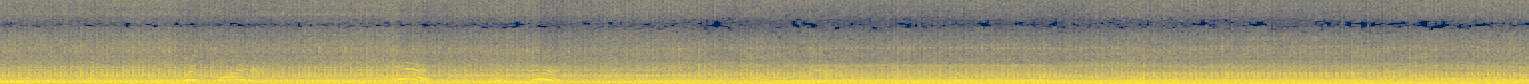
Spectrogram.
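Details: Diesel-engine-powered air compressor after removing a check valve so the pressure unloader works better: steady even diesel clatter, no sputter or hiss, unloader working; normal running.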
